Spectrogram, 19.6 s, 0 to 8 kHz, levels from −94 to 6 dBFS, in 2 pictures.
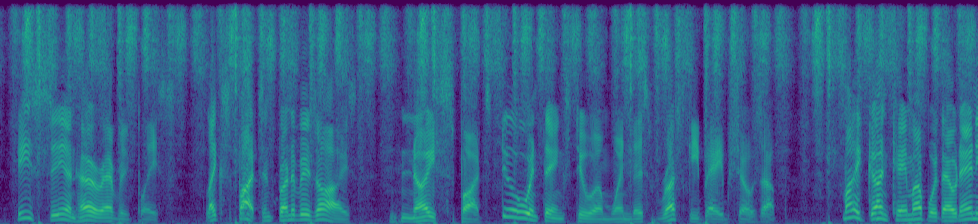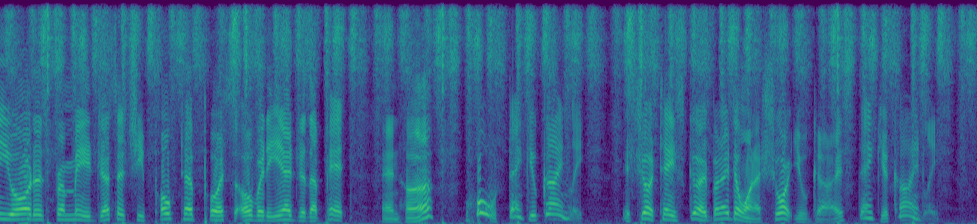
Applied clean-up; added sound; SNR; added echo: none; Rattle (instrument); 7 dB; none.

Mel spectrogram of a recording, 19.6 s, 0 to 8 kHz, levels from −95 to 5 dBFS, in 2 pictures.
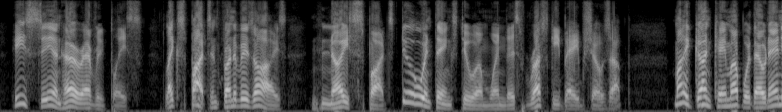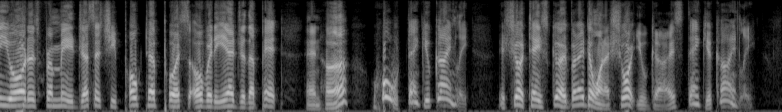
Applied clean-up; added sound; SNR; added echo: none; none; none; none.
